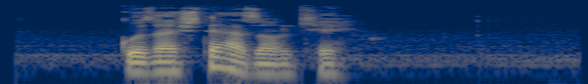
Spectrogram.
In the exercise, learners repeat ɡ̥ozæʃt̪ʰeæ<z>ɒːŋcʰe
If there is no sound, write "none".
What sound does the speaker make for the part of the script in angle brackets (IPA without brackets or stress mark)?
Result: z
